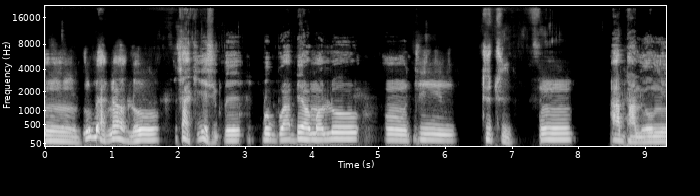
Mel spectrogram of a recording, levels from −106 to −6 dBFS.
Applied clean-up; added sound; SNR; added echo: neural mask model Resemble Enhance denoiser.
